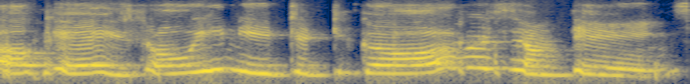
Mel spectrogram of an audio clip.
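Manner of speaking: very high, very slow, drawn-out goofy drawl. Acting out a movie pitch at Netflix: Adam Sandler voice. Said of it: "he's doing the voice in the meeting".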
